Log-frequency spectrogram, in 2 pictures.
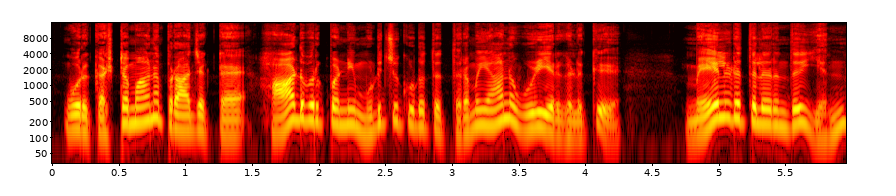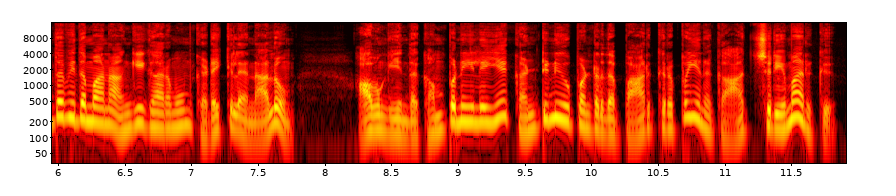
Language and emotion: Tamil, surprised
